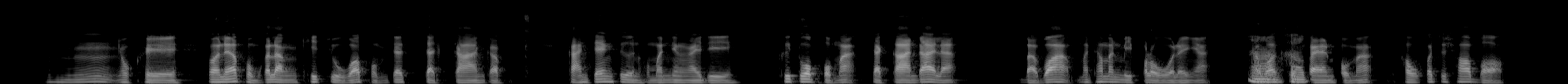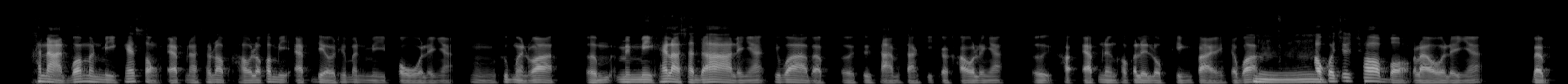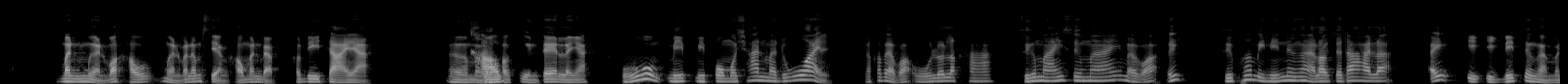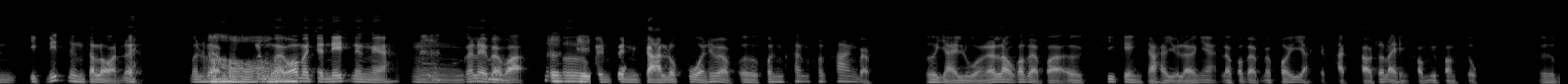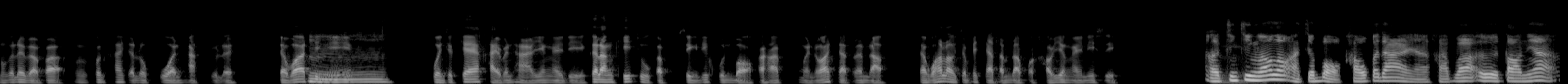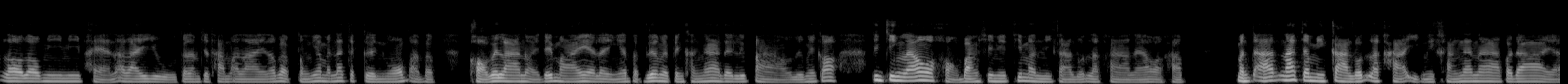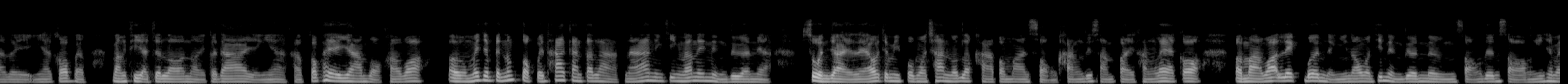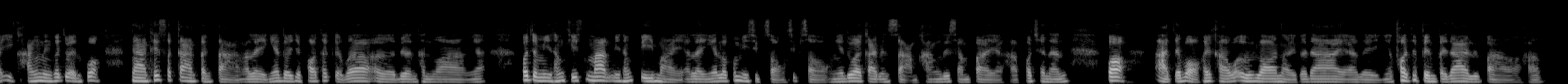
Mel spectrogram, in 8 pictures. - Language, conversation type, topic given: Thai, advice, ฉันจะจัดกลุ่มงานที่คล้ายกันเพื่อช่วยลดการสลับบริบทและสิ่งรบกวนสมาธิได้อย่างไร?
- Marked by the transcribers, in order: tsk; tsk; put-on voice: "โอ้โฮ มี มีโพรโมชันมาด้วย"; put-on voice: "โอ้ ลดราคา ซื้อไหม ซื้อไหม ?"; put-on voice: "เฮ้ย ซื้อเพิ่มอีกนิดหนึ่งอะเราจะได้แล้ว"; laughing while speaking: "เลย"; laughing while speaking: "อ๋อ"; chuckle; tsk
